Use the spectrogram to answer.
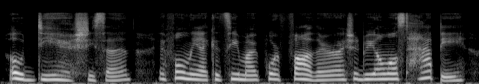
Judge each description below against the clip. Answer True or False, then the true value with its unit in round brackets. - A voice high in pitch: True (220 Hz)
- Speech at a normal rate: False (215 wpm)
